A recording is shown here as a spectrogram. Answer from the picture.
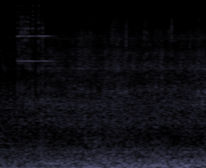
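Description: Spinning reel being cranked, with a brief burst of clicking about a quarter-second in, over a low steady rumble.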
